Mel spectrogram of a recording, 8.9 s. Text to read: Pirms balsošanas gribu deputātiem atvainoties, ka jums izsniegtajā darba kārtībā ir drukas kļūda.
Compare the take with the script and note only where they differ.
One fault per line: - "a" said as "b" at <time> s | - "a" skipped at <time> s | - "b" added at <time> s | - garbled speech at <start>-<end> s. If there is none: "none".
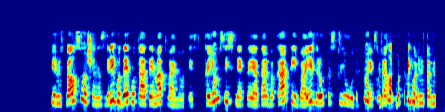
- garbled speech at 7.3-8.7 s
